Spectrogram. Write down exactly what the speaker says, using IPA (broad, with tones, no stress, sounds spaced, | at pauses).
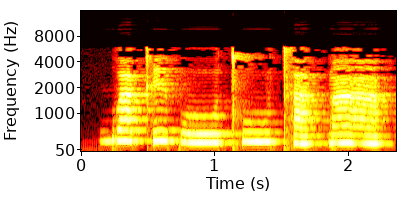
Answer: ɡʷ a˦ kʼ e˦ p oː˨ tʰ uː˦ tʰ a˨ ɡ͡b ã˦˨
